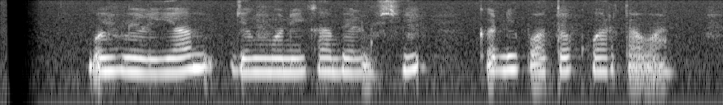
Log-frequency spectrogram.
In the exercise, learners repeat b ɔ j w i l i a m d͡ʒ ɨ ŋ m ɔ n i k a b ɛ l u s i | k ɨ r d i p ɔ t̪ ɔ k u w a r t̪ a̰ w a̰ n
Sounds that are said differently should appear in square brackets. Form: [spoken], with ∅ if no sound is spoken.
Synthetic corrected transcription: b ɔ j w i l i a m d͡ʒ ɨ ŋ m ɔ n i k a b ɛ l u s i | k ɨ r d i p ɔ t̪ ɔ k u w a r t̪ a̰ w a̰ n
